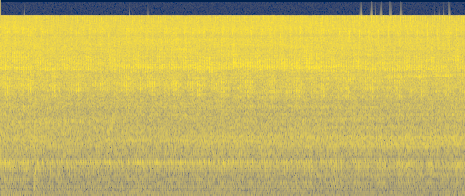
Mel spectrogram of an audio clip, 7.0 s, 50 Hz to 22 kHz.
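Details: 2004 Mitsubishi Lancer Ralliart, new belt tensioner, idler pulley, harmonic balancer, serpentine belt, coils, plugs, valve cover gasket: steady idle with light uneven ticking knock about three per second; engine knock at idle, cause unknown.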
